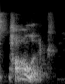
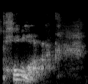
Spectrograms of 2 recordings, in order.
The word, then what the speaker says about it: Pollock: And the answer to that is Pollock. Stephen King's father was Pollock. And the thing is, back in the, the way it's spelled, some people might mispronounce it as Polak.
